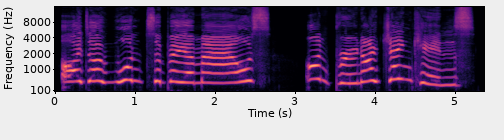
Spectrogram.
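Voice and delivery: high, loud, slow wail of protest; distressed protest. Acted. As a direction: protest in panic. Bruno horrified at being mouse.

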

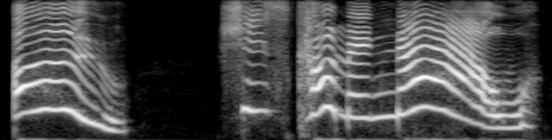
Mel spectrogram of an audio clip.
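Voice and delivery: very high, loud alarm call; excited, squealed announcement; crying out. Acted. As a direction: cry out the news to everyone. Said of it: "cried another flower".

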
